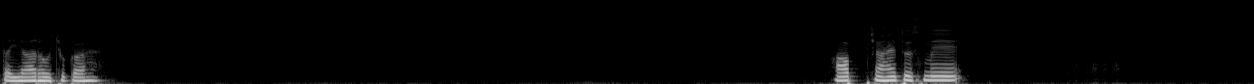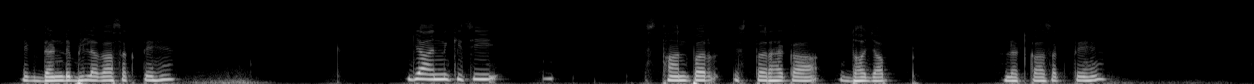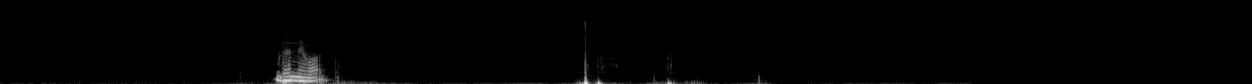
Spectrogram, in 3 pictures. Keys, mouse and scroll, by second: 2.7-4.7 middle drag, 6.9-10.3 middle drag, 32.9-37.6 drag.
